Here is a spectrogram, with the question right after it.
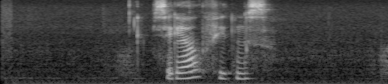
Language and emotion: Russian, neutral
